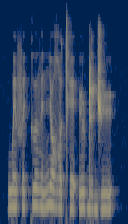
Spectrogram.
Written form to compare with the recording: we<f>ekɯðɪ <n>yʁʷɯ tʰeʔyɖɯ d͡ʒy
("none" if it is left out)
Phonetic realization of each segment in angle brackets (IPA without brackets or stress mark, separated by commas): f, n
